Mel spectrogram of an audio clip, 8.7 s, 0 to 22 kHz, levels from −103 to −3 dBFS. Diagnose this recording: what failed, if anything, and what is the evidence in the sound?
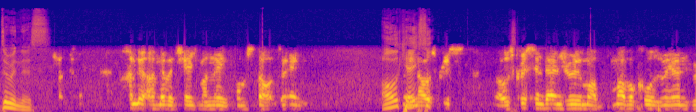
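Dropped samples at 3.28 s and 7.38 s: each is a single sharp click, a thin vertical line across the spectrum. The likely cause is the driver or buffer stage losing a fraction of a millisecond of samples, so the waveform jumps abruptly to a later value.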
